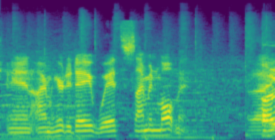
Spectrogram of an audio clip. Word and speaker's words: Maltman: I am Mike DeFrench, and I'm here today with Simon Maltman. Did All I right, how's it going?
